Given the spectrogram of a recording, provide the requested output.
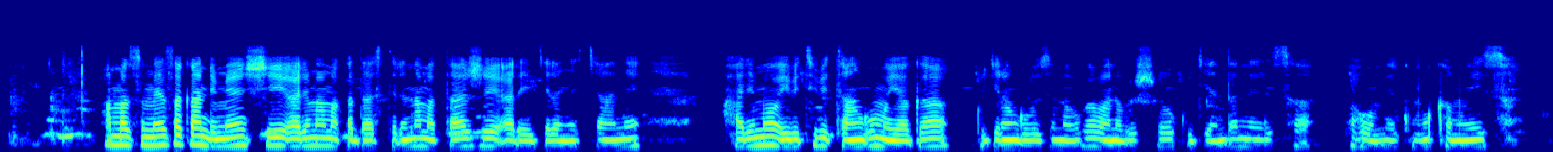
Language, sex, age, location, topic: Kinyarwanda, female, 50+, Kigali, government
